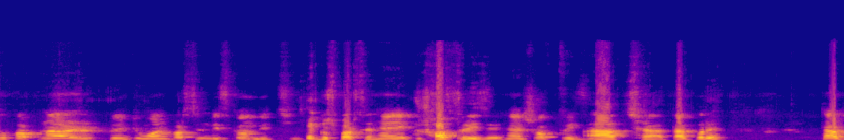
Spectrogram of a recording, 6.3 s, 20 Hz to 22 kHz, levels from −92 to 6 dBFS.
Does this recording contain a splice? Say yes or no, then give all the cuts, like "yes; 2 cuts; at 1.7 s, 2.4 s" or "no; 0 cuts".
no; 0 cuts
